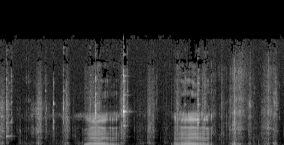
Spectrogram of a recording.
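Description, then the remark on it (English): Crisp crunching of dry Cinnamon Toast Crunch cereal being chewed in quick, uneven bites, broken by two longer, louder voiced sounds from the person eating. “Yeah, I haven't been trying these dry, but I just tried this one dry. It's very good.”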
